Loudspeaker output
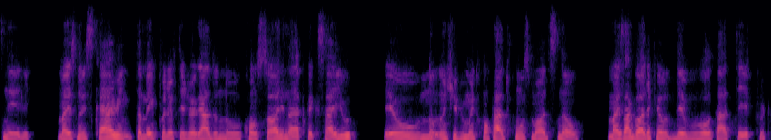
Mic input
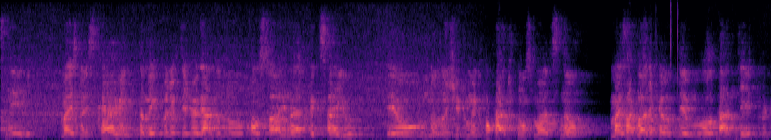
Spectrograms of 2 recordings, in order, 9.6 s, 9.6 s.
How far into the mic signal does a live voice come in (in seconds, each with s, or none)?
none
